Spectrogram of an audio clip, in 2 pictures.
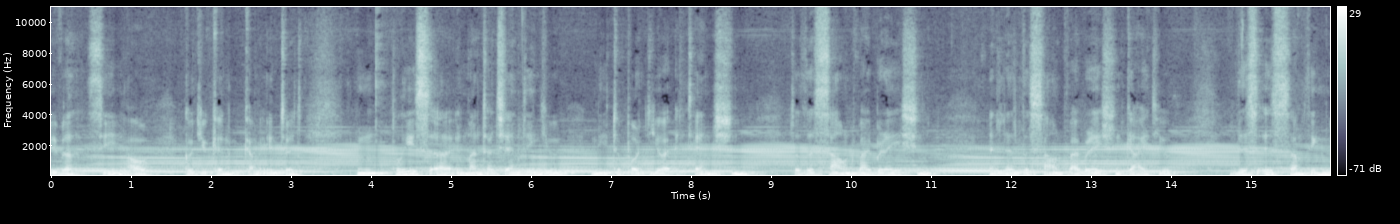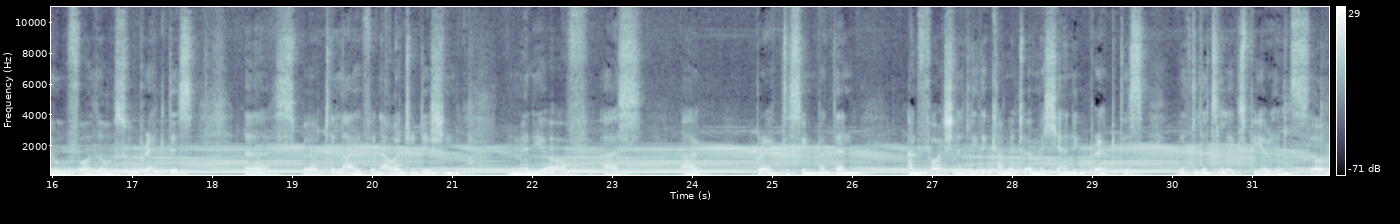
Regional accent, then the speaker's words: North Germany, Germany; accent: North German; I could speak Grüezi in such a way that no one would recognize my North German accent.

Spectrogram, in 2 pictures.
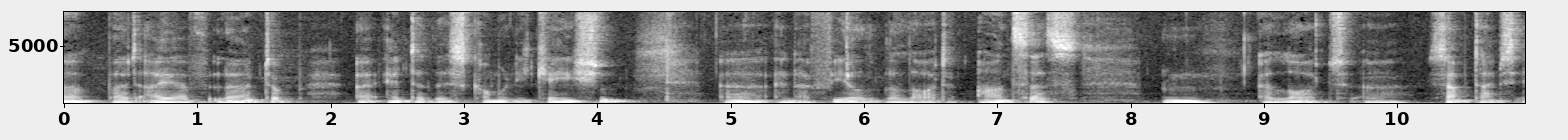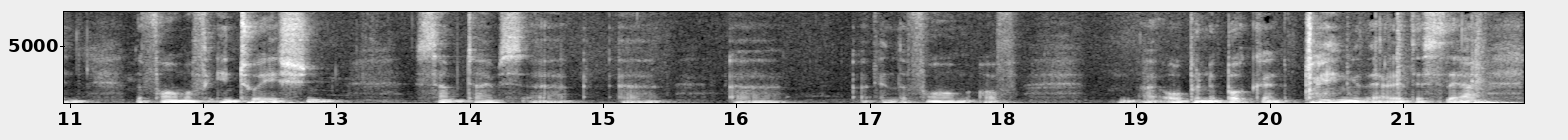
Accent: Northern Germany, Germany; I'm from North Germany. They don't pray. They're tough Vikings, you know.

